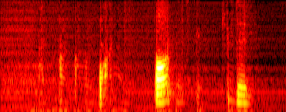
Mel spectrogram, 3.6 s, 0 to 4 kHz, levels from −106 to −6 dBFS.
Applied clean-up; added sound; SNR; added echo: neural mask model DeepFilterNet 3.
